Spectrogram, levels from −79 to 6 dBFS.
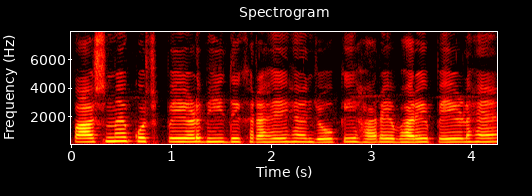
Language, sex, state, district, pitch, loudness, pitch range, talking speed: Hindi, female, Uttar Pradesh, Gorakhpur, 240 Hz, -21 LUFS, 225-245 Hz, 170 wpm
